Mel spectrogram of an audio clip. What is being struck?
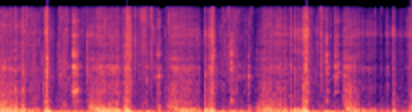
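Bar of soap shaved with a small blade.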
